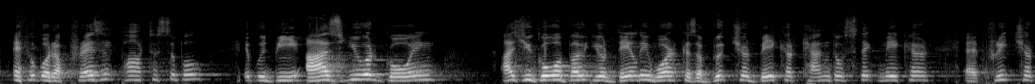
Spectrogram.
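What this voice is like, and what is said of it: Scottish accent. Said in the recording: “I know I'm Scottish, but bear with me. The accent will help you.”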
